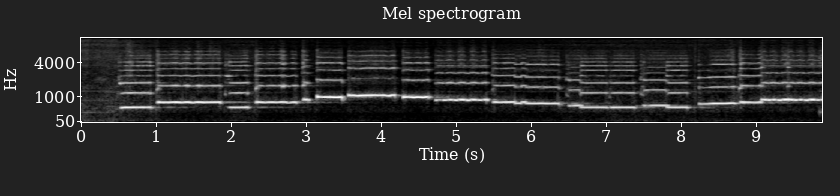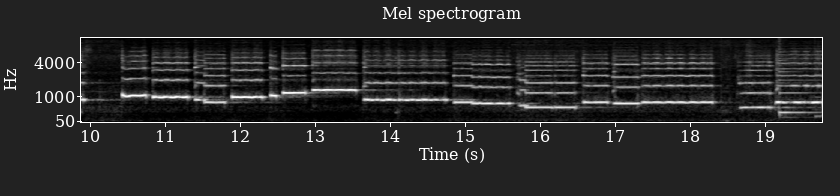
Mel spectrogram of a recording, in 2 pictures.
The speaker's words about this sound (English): and here in my pocket is a tin whistle from Patty Maloney.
